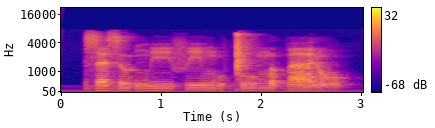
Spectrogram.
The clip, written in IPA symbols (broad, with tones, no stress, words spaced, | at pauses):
zɛ˧zɯ˦˨ŋ͡miː˧ fiː˦mu˨ǁuː˦mə˦ bæː˧ ɾʲɔ̃˨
